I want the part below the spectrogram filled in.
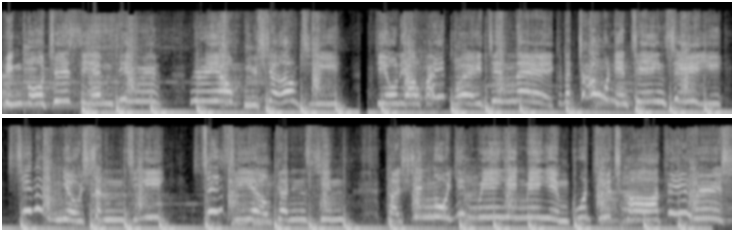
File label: scout cheers; cnscout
